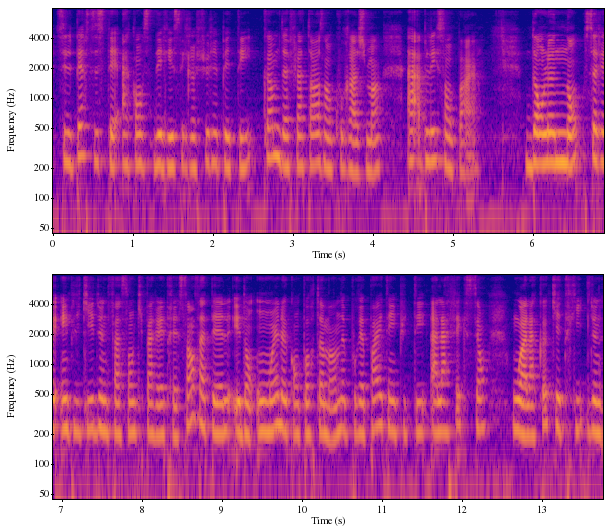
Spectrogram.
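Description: A woman podcast host reading a classic novel aloud as audiobook narration, steady with playful asides. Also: medium pitch, moderate pace.

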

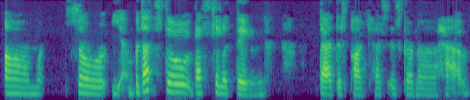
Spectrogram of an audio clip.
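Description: A woman hosting a casual solo podcast, sounding stoned and scattered, with a husky, slightly breathy voice. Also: medium pitch, unhurried, low-quality recording. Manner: stoned, giggly and scattered, losing her thread. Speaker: podcast host.

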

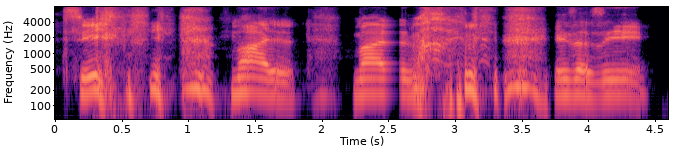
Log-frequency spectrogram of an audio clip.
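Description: A man's voice: fairly high pitch, extremely slow, gravelly, a bit bright, no room sound, clean studio sound. A man with a Rioplatense Spanish accent, co-hosting a podcast in casual chat, often chiming in with agreement.

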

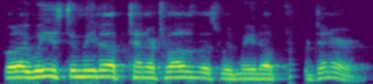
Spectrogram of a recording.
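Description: A man with a west of Ireland accent, telling stories as a chatty, animated guest in a casual conversation. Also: on the high side, fast talker, lo-fi sound. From Galway, west of Ireland. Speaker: podcast guest.

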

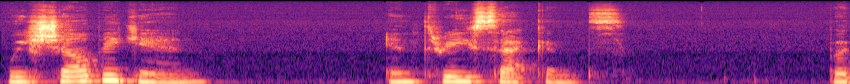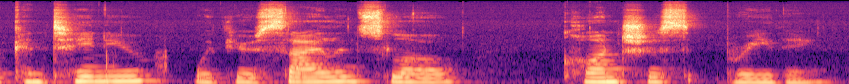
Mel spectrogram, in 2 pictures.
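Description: A woman leading a guided meditation, giving calm, measured instructions and reciting. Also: mid-range voice, poor audio.

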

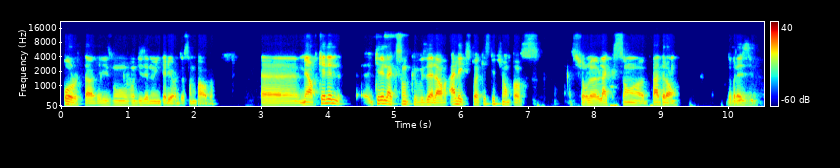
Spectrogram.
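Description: A man leads a French conversation class in a lowish voice, explaining topics at length. He stops often to put questions to his students. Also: a little fast. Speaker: French teacher.

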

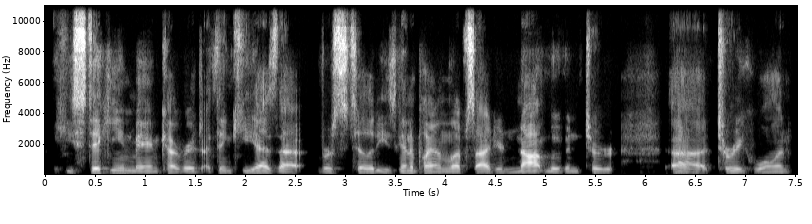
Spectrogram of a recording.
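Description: A man hosting a casual sports podcast, talking in an animated, joking way with rambling asides. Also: fairly low pitch, no echo. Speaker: podcast host.

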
